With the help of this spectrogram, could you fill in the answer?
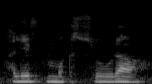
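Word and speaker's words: ألف مقصورة: or this letter is called alif maksura and it is pronounced as alif difference between this and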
